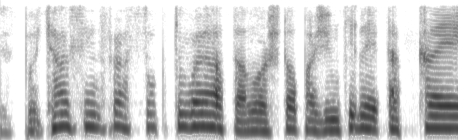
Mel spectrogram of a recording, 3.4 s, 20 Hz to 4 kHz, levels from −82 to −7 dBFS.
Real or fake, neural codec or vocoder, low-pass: fake; codec, 24 kHz, 0.9 kbps, WavTokenizer, medium music audio release; 3.6 kHz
